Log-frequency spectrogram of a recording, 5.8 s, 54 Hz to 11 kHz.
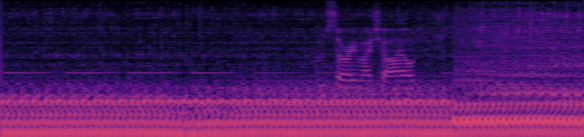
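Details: Porsche 944 cold start idle after battery retightened and about three weeks sitting: steady even low idle, regular beat, no knocks or squeals; normal.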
